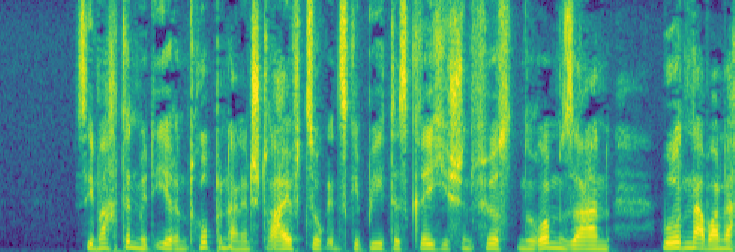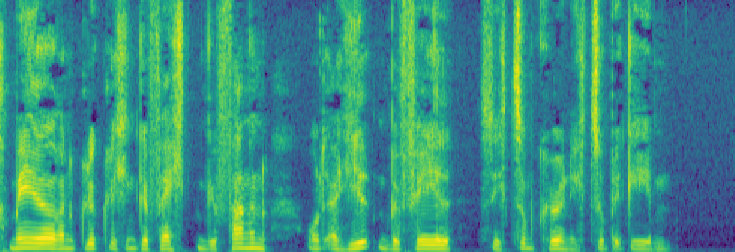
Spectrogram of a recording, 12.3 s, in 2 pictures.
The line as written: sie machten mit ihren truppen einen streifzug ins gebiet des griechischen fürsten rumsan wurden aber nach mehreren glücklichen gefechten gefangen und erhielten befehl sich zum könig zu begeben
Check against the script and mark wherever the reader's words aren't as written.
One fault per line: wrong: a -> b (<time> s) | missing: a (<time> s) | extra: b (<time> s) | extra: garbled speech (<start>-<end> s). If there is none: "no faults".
no faults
